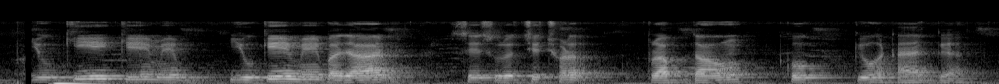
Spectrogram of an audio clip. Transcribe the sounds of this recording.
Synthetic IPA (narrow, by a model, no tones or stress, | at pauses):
jukeemẽ | juːkemẽbəd͡ʒaːɾ | sesʊɾəkʃɪt̪̚t͡ʃʰəɽ | pɾaːbd̪aːõ | kokjõɦɐʈaːjaɡɐjaː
